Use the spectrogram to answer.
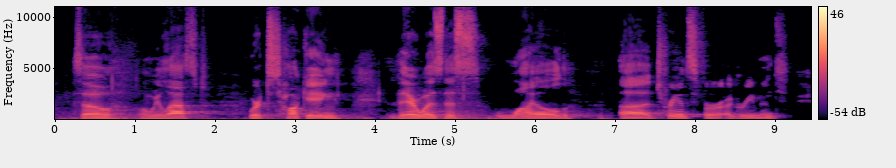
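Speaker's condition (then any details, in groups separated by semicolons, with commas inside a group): No condition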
